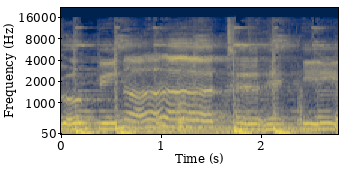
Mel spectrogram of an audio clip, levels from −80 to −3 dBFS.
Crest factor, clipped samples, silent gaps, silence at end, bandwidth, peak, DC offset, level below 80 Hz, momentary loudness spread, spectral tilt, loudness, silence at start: 12 dB; under 0.1%; none; 0 s; 16.5 kHz; 0 dBFS; under 0.1%; -20 dBFS; 3 LU; -4.5 dB/octave; -14 LUFS; 0 s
